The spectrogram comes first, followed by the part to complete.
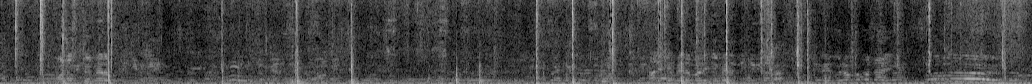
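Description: A heavy machete-style cleaver chopping through tuna flesh and bone on a wooden chopping block: a string of sharp, irregular chops. Background chatter and a low steady hum run underneath.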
